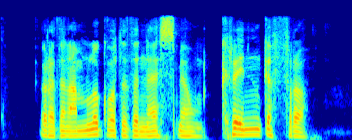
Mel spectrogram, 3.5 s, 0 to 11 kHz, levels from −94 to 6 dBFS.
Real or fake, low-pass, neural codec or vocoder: real; 7.2 kHz; none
